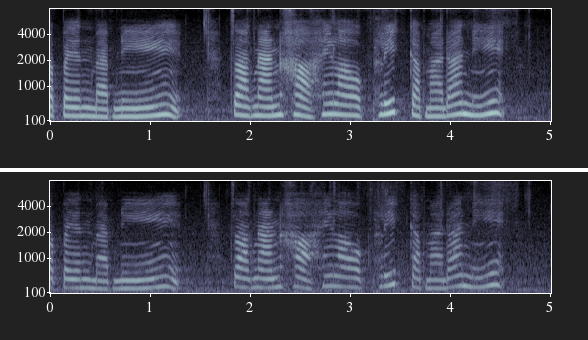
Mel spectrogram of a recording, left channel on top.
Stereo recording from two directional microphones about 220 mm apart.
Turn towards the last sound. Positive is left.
turn(degrees=30)  # may be behind; listen again after turning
